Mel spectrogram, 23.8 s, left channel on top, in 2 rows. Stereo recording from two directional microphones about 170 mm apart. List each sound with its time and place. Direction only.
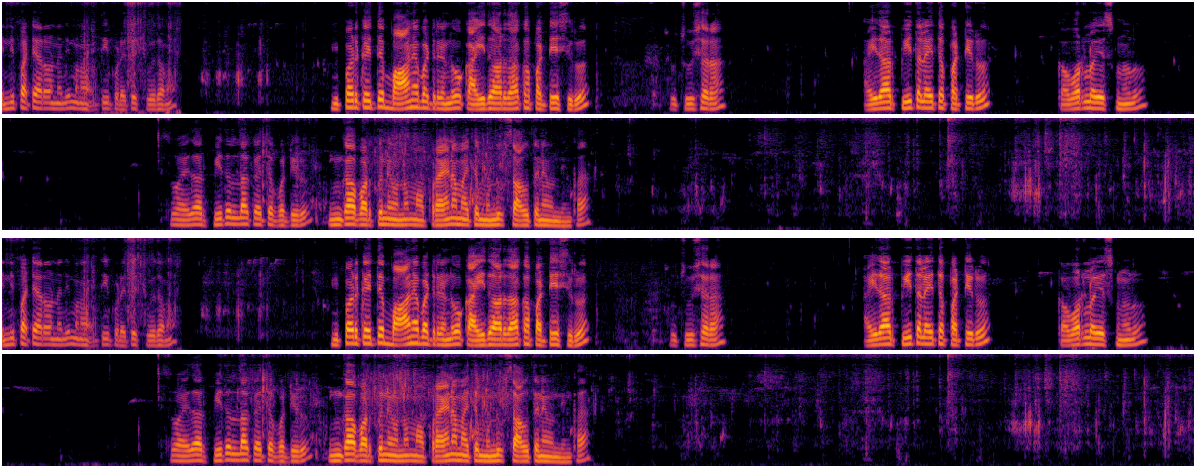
0.0 s speech: 15° right (ahead or behind)
3.2 s speech: 5° right (ahead or behind)
8.6 s speech: centre (ahead or behind)
13.4 s speech: 5° right (ahead or behind)
22.0 s a sound: centre (ahead or behind)
23.5 s dog: 25° right (ahead or behind)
